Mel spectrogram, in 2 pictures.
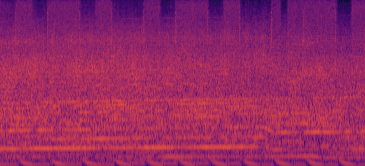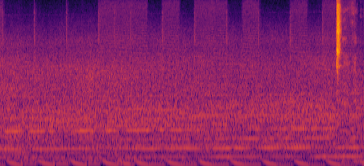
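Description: Porsche race car engines roar in an iRacing sim race at Bathurst, a loud, sustained engine drone with rhythmic pulsing revs and steady gear tones, ending in a brief sharp click.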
